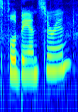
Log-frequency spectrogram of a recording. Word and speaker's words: flibanserin: Yeah, it's flibanserin, very sexy name.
